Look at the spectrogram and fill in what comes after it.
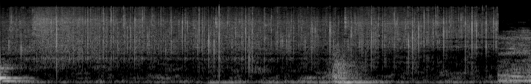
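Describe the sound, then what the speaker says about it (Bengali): Gobindobhog rice frying lightly in ghee, a steady close sizzle with scraping and stirring throughout, briefly shifting near the end. "এবার আমি এই ঘিটার মধ্যে একটু ভেজে নেব একদম কালার চেঞ্জ হবে না একদম হালকা করে একটু নেড়ে নেব"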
